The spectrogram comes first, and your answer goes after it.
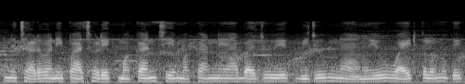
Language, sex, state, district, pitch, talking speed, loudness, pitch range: Gujarati, female, Gujarat, Gandhinagar, 145 Hz, 220 wpm, -15 LUFS, 140-150 Hz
